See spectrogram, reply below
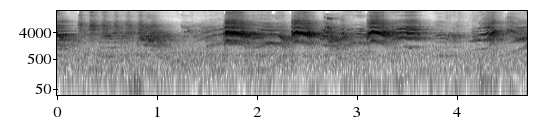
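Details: Loud, rasping screeches from a pet green ringneck parrot of India, in broad harsh bursts a little over a second apart, with softer scratchy chatter between them.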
